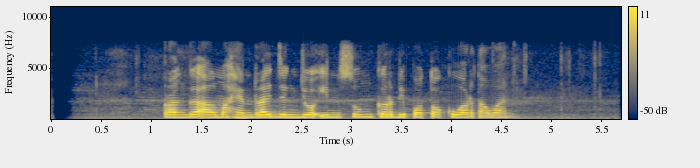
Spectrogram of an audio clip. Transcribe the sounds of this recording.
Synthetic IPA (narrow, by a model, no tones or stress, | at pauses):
raŋɡaʔalmaɦɛndɾad͡ʒɨŋd͡ʒɔʔinsuŋkɨrdipɔt̪ɔkuwart̪awan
